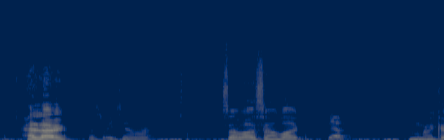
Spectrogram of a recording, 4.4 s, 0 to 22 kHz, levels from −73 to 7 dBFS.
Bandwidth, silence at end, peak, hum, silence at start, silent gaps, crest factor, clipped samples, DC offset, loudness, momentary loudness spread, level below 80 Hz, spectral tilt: 15 kHz; 0 s; -20 dBFS; none; 0 s; none; 22 dB; under 0.1%; under 0.1%; -39 LUFS; 25 LU; -62 dBFS; -5 dB/octave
